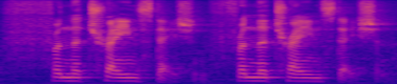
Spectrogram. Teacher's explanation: When we're pronouncing the TH sound really fast, sometimes we can just quickly tap the back of the teeth.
